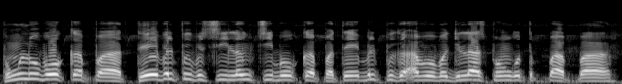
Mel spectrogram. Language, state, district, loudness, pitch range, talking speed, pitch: Nyishi, Arunachal Pradesh, Papum Pare, -13 LUFS, 195-230 Hz, 125 wpm, 210 Hz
